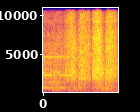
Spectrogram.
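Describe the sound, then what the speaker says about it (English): A belt sander rasps steadily against the wooden joining piece of a kayak hull, its abrasive hiss swelling and fading in quick passes. "The flat surface can be done with a belt sander."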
